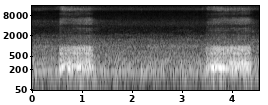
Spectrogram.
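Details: Sleeping puppy snoring like an adult man: two loud, rattling snores on inhalation with quiet breathing between them.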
